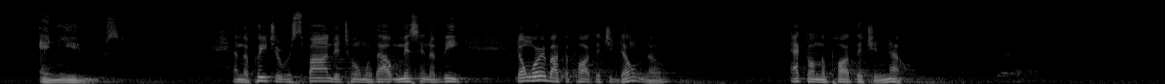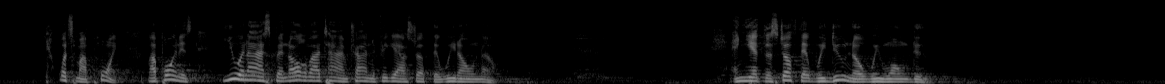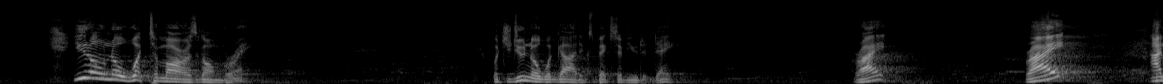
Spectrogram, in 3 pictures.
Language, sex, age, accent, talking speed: English, male, 60-79, American, 145 wpm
